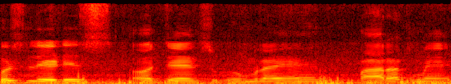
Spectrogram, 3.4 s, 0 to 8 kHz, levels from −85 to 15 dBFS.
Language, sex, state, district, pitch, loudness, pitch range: Hindi, male, Uttar Pradesh, Deoria, 140 Hz, -24 LUFS, 130-145 Hz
